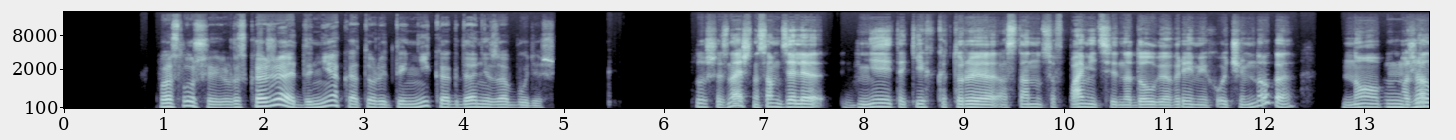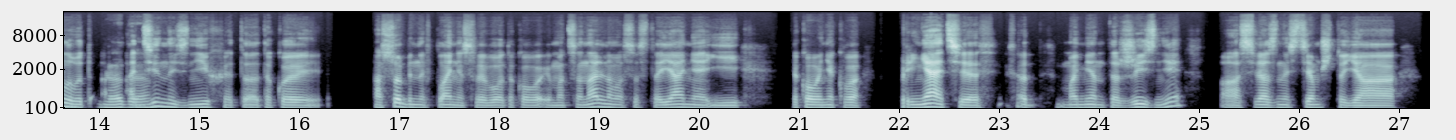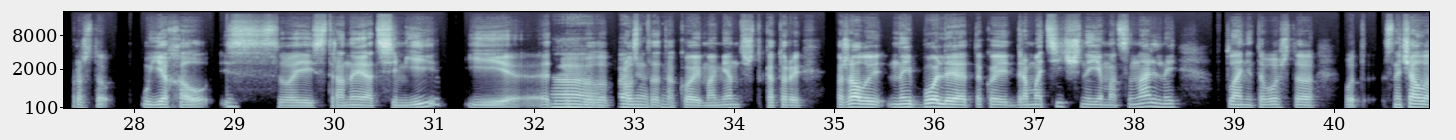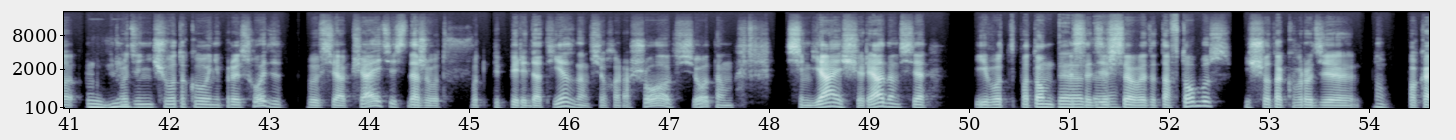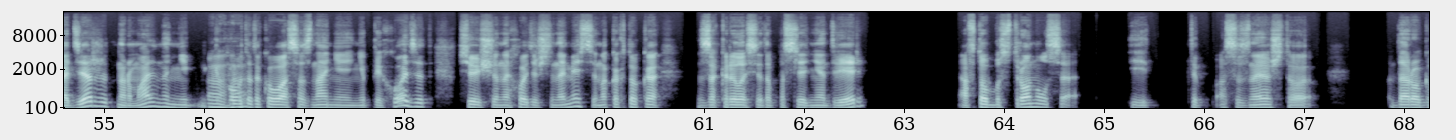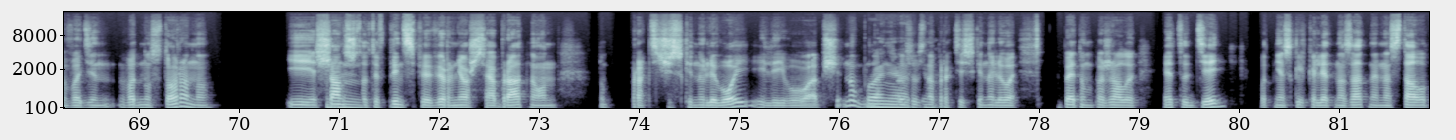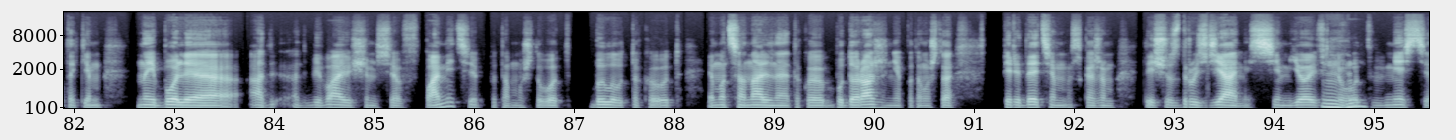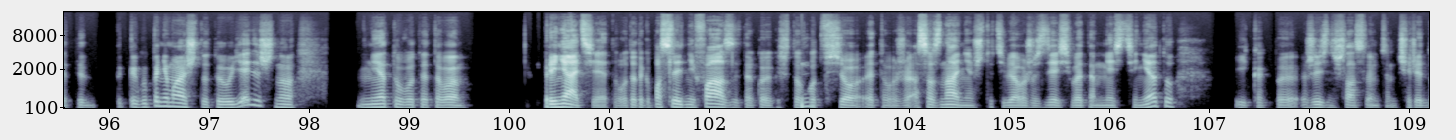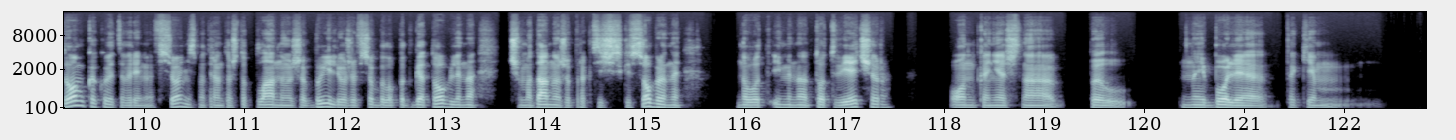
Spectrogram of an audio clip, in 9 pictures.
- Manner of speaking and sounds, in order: tapping; chuckle
- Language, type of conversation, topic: Russian, podcast, О каком дне из своей жизни ты никогда не забудешь?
